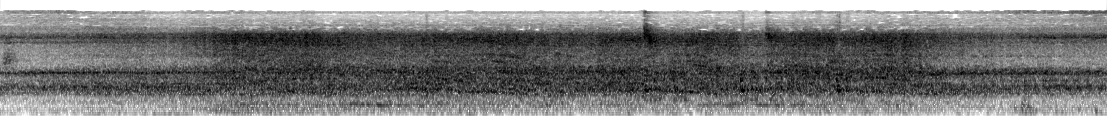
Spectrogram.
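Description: A passenger train rushes past with a loud roar.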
